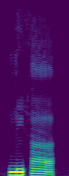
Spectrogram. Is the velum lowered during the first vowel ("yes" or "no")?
yes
